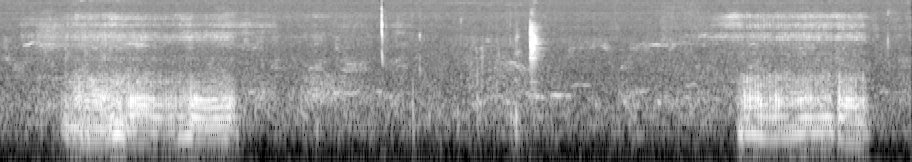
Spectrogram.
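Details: Snoring French Bulldog giving two long, grating snores roughly six seconds apart, with soft breathing and a couple of faint taps in between.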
